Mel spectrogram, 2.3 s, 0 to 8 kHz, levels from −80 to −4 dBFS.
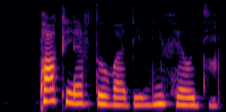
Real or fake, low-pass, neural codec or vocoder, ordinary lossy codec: real; 7.2 kHz; none; none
